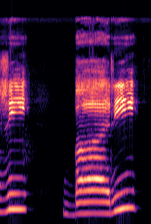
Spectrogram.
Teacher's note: را پہ زیر ہے اس لیے را کو باریک پڑھیں گے. ری ری ری نہیں پڑھیں گے, زیر ہے اس لیے اس کو ری پڑھا جائے گا.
